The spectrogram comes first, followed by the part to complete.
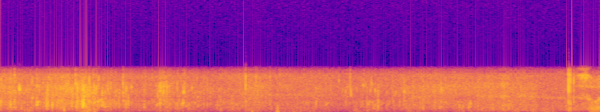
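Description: Steady rush of a shallow brook running over a stony bed, with a few brief knocks and rustles of handling, the sharpest about a second in.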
